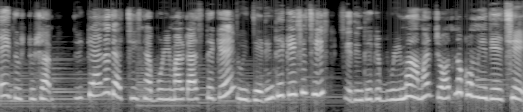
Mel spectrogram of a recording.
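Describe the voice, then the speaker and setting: A sulky, jealous goat from a children's cartoon, played by a woman, in a high voice. It scolds and grumbles like a neglected pet, with music playing behind. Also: brisk, a little mellow, lightly acted. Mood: angry, spiteful. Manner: scolding, complaining. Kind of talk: cartoon voice acting in a children's fable.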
